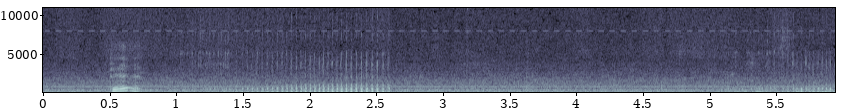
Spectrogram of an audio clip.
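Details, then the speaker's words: Boston Terrier snoring in sleep before his owner wakes him and he snorts: a single low, buzzing, fluttering snore about a second long, brief squeak before, room hum throughout; snoring. "Ben, what are you doing? Ben, are you snoring?"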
